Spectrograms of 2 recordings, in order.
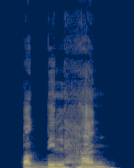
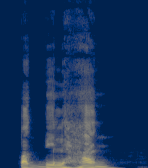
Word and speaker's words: pagbilhan: Another example, pagbilhan ng tindahan. Pagbilhan ng tindahan. Pagbilhan ng tindahan. It means buy at the store. The focus is on the store. Word for word it's pagbilhan. Ang tindahan. Pagbilhan.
